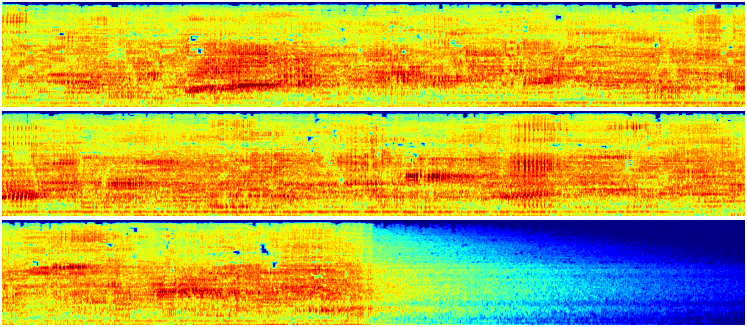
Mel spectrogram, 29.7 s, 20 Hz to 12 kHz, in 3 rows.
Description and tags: Processed Babbling Brook 1
Originally a recording of a brook in Vermont (see my Forest Ambience sound pack), time stretched and pitch shifted in BIAS Peak and processed with Sean Costello's Valhalla Room reverb.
